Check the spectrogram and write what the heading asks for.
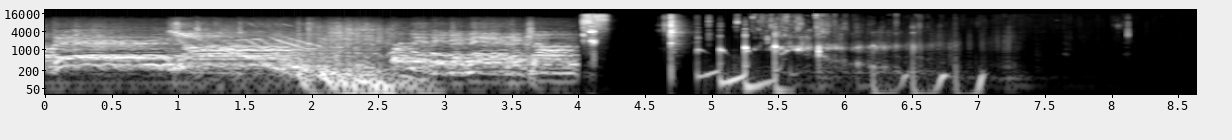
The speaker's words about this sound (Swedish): Yes, en dryck som hälls upp. Det är ju gott oavsett om det är med alkohol eller inte. En Loka eller vad det nu kan vara.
